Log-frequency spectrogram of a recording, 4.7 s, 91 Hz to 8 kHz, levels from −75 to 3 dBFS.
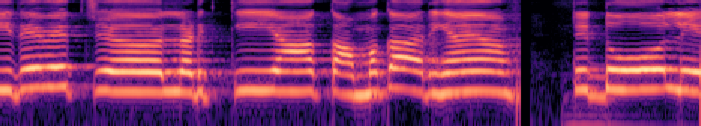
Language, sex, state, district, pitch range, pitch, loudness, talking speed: Punjabi, female, Punjab, Kapurthala, 310-340 Hz, 320 Hz, -10 LUFS, 140 wpm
